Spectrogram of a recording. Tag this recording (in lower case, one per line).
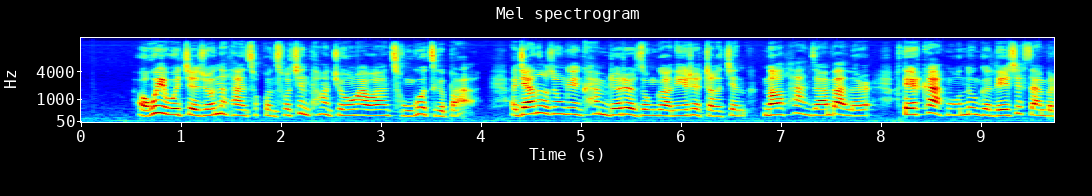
speech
